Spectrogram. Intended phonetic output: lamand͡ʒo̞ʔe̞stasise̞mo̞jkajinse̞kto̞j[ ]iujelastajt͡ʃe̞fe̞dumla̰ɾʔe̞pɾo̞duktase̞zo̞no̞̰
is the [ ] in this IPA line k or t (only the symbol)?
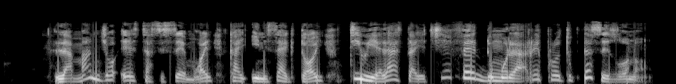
t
